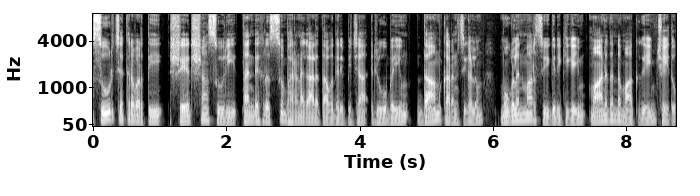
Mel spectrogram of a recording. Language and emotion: Malayalam, neutral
